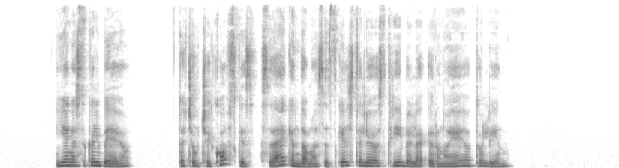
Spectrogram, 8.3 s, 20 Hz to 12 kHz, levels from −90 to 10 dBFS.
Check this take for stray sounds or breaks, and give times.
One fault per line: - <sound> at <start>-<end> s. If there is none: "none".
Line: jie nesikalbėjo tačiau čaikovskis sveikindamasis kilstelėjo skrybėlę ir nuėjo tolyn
none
